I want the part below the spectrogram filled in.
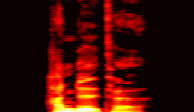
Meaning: inflection of handeln: 1. first/third-person singular preterite 2. first/third-person singular subjunctive II
- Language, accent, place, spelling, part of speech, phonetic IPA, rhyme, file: German, Germany, Berlin, handelte, verb, [ˈhandl̩tə], -andl̩tə, De-handelte.ogg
